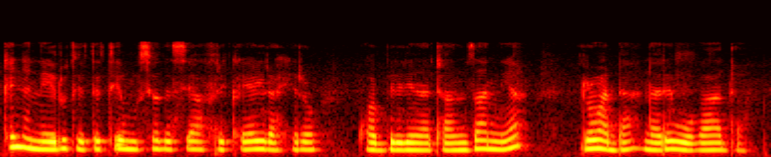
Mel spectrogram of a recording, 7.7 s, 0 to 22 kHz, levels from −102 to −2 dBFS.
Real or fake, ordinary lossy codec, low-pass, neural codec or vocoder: real; none; 7.2 kHz; none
